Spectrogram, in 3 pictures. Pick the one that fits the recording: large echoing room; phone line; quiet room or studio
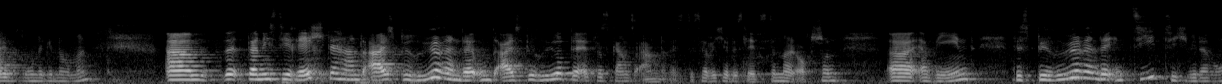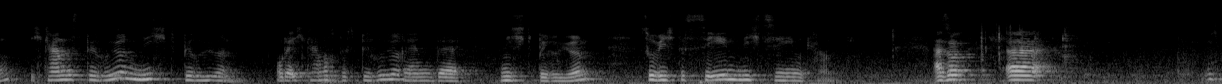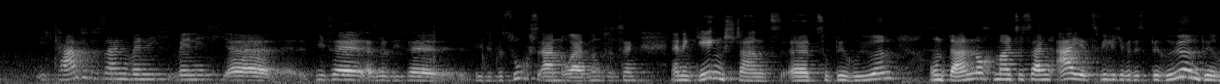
large echoing room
